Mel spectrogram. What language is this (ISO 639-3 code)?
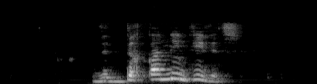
kab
